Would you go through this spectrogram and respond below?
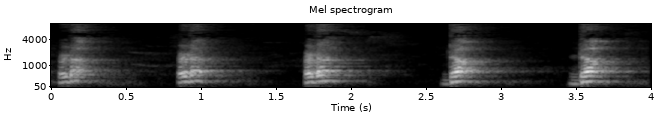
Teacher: तो जब हम इनको बोलते हैं तो ऐसा लगता है कि अंदर से कोई इनको फेंक रहा है, बाहर फेंक रहा है। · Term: उत्क्षिप्त व्यंजन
